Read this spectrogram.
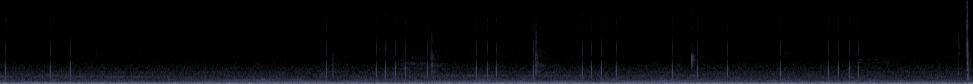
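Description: Soft electronic clicks tick quickly as a menu scrolls.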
